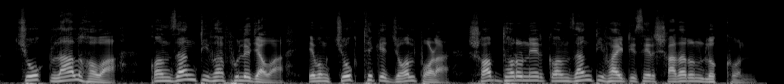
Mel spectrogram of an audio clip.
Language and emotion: Bengali, neutral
